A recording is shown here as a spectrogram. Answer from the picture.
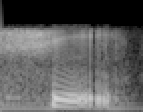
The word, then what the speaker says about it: Sidhe: and it's pronounced the she, and they are beings that are descended from the stars as we are, but they're more like the fairy beings, and we went more materialistic, but at one time we were the same. We have the same ancestors, and you spell it S-I-D-H-E. So if you look up on Amazon, S-I-D-H-E, I'd never heard of it until about 8 months ago.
